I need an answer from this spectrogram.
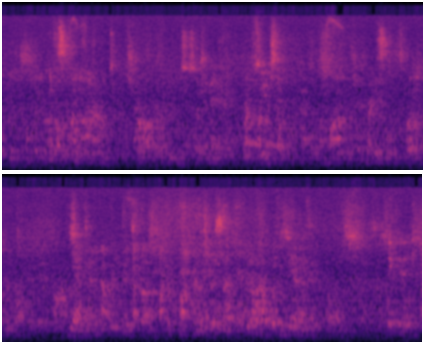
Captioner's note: audience discusses ideas for features among themselves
